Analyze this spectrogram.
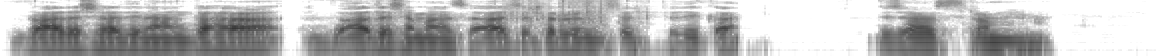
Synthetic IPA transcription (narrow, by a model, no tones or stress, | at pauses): d̪ʋaːd̪ɐʃɐd̪inaːŋkɐɦɐd̪ʋaːd̪ɐʃɐmaːsɐɦɐt͡ʃɐt̪ɾɐʋimʃɐt̪jɐd̪ikɐ | d̪ɐʃaːsɾɐm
